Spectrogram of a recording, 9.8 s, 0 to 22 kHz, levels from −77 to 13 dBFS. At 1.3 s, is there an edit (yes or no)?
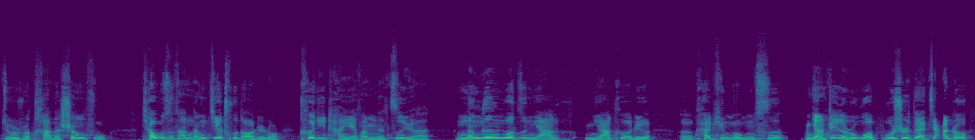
yes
